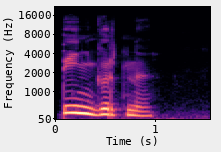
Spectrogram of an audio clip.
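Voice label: "тіньгыртны", Komi, female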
